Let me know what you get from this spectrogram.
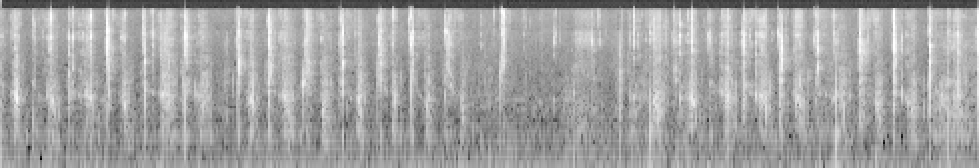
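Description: Close-miked mouth chewing and biting of spicy dried meat strips: a rapid, continuous run of wet clicks and soft crunches, several a second, the meat chewy rather than crisp.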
